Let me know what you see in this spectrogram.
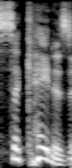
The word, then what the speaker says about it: cicadas: It's cicadas. What do you mean choosing? There's no choosing. That's just how it's pronounced.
